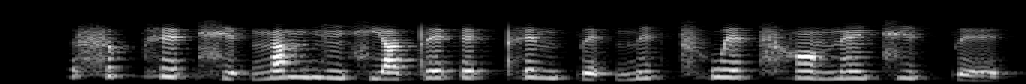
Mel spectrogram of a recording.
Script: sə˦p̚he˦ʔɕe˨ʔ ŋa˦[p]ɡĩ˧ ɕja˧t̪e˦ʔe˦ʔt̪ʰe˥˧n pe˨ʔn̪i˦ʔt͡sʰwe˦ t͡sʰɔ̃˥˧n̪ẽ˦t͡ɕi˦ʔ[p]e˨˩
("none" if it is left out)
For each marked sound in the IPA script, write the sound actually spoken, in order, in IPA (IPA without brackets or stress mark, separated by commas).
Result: m, p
